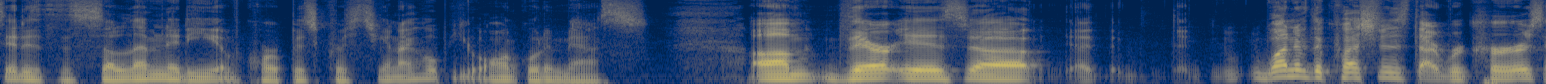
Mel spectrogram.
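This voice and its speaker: A man's voice: medium pitch, no room sound, studio quality. A man, hosting a news analysis show and answering viewer questions in a thoughtful, hesitant way full of fillers and restarts. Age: 40s.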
